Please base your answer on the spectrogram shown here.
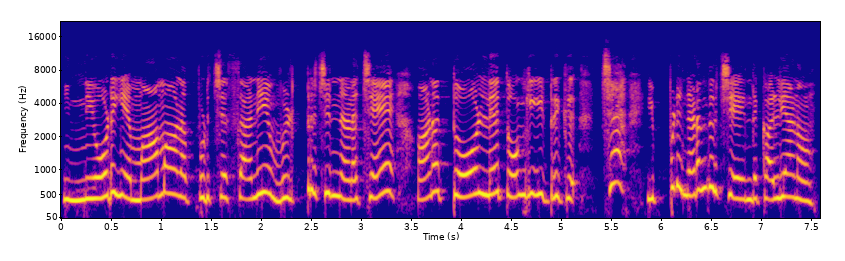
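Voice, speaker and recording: A woman's voice: very high voice, brisk, fairly bright tone. A woman voicing a scheming, spiteful young woman in a cartoon, grumbling bitterly. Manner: sour, plotting, grumbling. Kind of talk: Tamil cartoon voice acting.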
